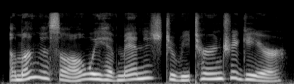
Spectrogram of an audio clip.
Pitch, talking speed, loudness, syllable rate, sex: 230 Hz, 185 wpm, -15 LUFS, 5.2 syllables/s, female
